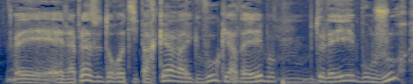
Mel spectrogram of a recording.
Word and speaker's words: Dorothy Parker: Alors, en 1956, Dorothy Parker donne une interview au Paris Review.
